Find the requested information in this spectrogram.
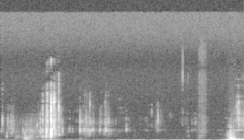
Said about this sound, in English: A few gulps to get caught up.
